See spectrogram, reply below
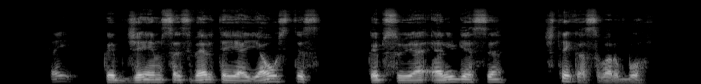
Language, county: Lithuanian, Utena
